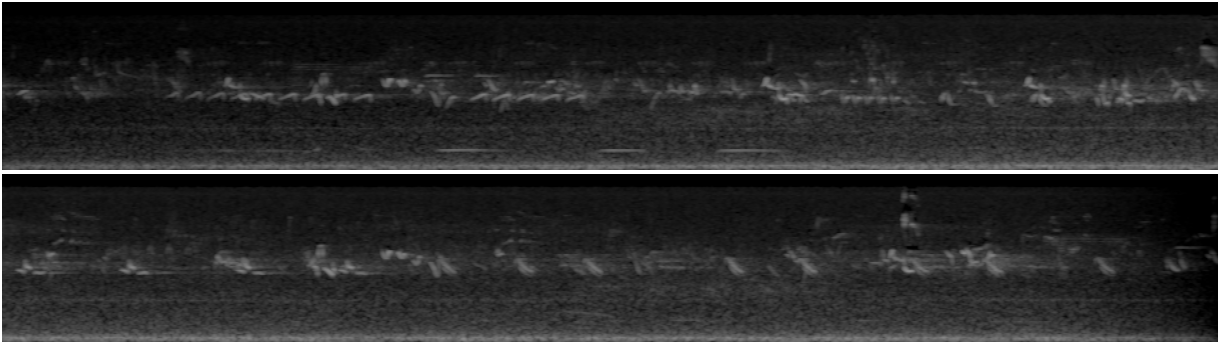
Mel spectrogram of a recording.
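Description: Small birds chirping busily outdoors, a dense run of short, quick chirps, over a steady low background rumble.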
